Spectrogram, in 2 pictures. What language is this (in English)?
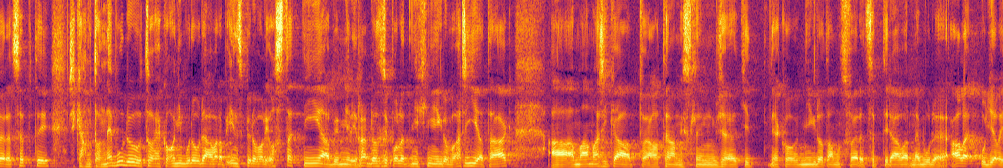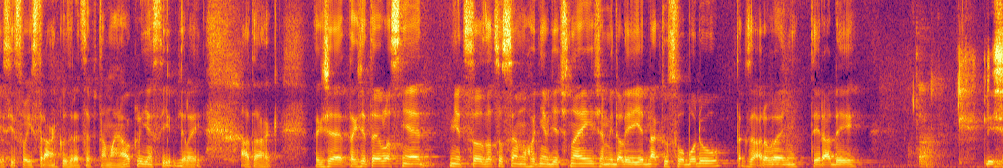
Czech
